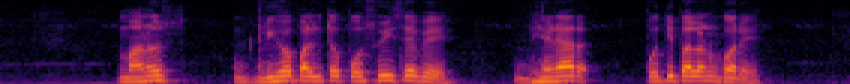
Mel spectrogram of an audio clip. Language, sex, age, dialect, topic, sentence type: Bengali, male, 18-24, Standard Colloquial, agriculture, statement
